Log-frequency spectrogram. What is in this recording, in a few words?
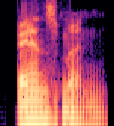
"bandsman", American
